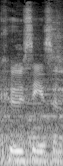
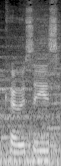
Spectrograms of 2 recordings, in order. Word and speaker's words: koozies: I really like the fact that she actually called them koozies and not cozies, because that's the correct pronunciation.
